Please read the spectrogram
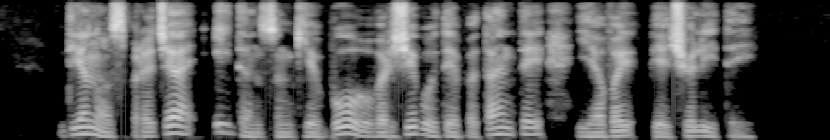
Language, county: Lithuanian, Vilnius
